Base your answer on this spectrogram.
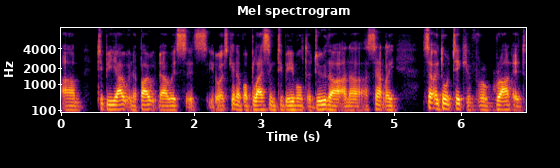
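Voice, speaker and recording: A man's medium-pitched voice with a slight Scottish accent, a very fast pace and monotone, flat intonation. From Edinburgh, Scotland. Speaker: electronics company executive. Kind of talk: interview.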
